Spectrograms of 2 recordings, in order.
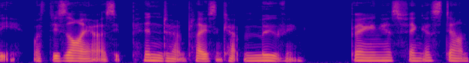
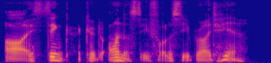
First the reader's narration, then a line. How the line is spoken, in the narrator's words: he murmured into her hair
